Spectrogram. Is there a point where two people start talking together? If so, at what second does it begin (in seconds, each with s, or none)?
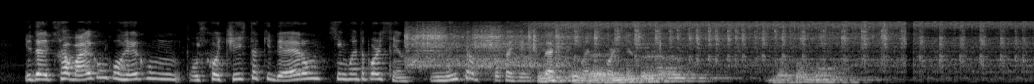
5.3 s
